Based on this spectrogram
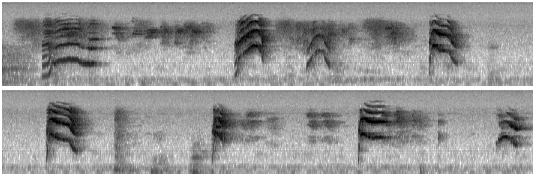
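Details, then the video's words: Pet parrot that talks, said to say mummy and papa, repeating loud arched, speech-like syllables roughly every two seconds, some doubled, with quiet room hum and a few soft knocks between them. "मम्मी पापा बोलने वाला तोता - talking parrot"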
